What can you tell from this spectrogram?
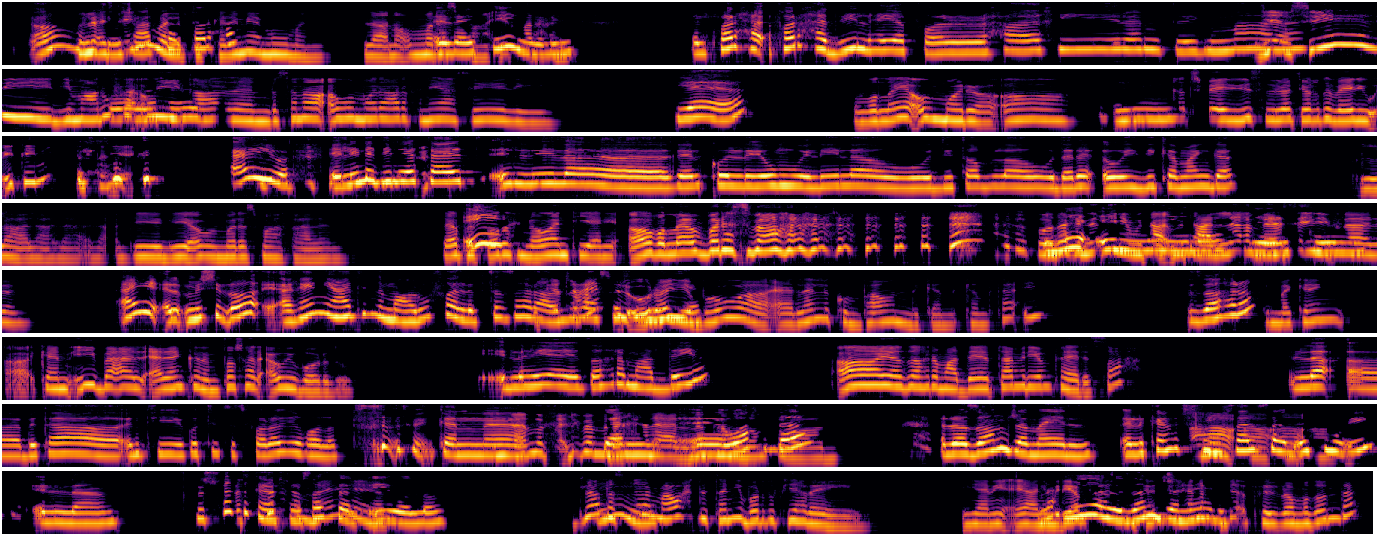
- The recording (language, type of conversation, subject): Arabic, podcast, إيه الأغنية اللي بتحس إنها شريط حياتك؟
- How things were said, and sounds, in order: singing: "فرحة أخيرًا تجمعنا"; tapping; unintelligible speech; laugh; laugh; laugh; singing: "الليلة غير كل"; in English: "السوشيال ميديا"; in English: "لكومباوند"; laugh; laughing while speaking: "مسلسل"; tsk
